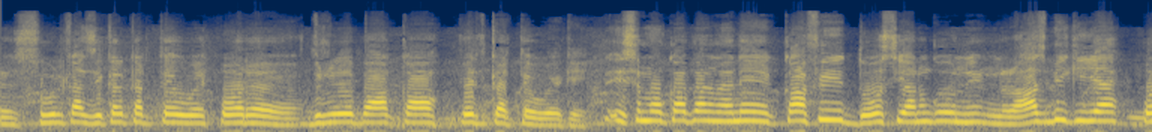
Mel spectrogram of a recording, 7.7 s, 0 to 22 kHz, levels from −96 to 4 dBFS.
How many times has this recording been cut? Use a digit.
3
